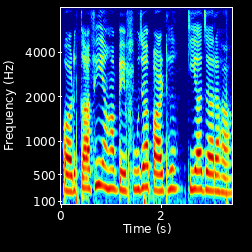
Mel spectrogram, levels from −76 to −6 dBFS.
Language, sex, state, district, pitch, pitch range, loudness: Hindi, female, Bihar, West Champaran, 275 Hz, 250-285 Hz, -14 LUFS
